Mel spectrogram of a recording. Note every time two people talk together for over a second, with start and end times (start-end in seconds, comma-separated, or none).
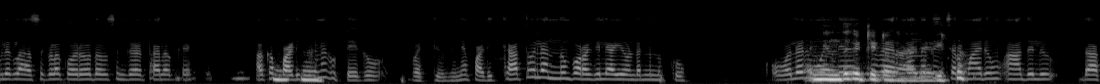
8.1-9.6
